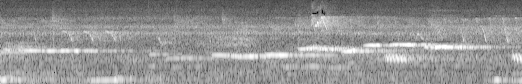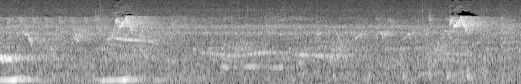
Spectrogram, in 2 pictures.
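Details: Malabar whistling thrush in Galibeedu, Madikeri, giving a rambling song of clear, human-like whistled phrases, with other birds chirping high and steady forest background noise.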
